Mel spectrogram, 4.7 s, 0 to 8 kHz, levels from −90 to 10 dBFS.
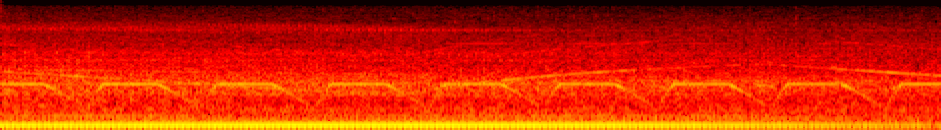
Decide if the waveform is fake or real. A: real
